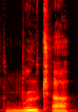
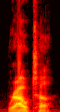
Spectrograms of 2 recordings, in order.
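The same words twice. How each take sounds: First: The first vowel is an 'oo' sound, like root. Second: The first vowel is not an 'oo' sound. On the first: The speaker calls it wrong. "it's not pronounced router. There's no two O's like root beer" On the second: The speaker calls it right. "Okay, it's router"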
